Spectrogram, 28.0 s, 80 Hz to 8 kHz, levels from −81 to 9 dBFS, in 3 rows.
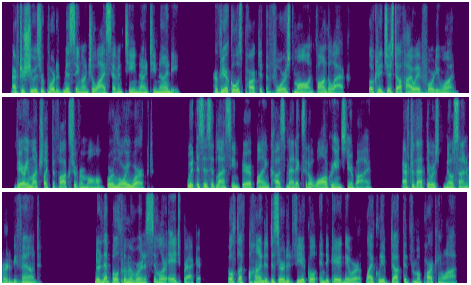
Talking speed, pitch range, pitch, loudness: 180 wpm, 100-125 Hz, 110 Hz, -16 LUFS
